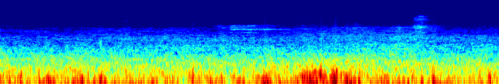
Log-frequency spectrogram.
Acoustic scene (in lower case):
residential area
